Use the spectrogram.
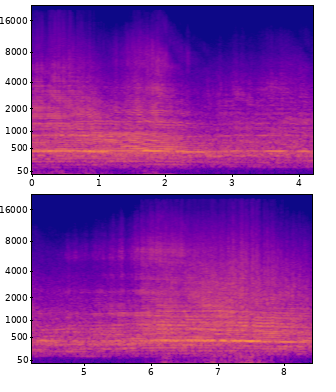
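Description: Late model race cars roar around Irwindale Speedway in a loud, continuous droning blur of engines that swells and fades slightly as they run side by side.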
